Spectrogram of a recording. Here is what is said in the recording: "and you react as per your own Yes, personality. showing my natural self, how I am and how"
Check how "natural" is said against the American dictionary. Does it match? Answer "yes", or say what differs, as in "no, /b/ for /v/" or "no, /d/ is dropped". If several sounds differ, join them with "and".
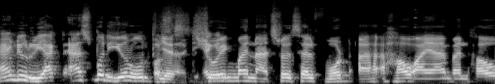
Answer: yes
